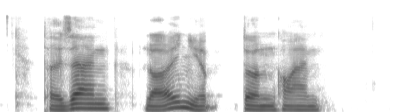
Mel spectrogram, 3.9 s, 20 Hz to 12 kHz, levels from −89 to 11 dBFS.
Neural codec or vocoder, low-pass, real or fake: codec, 16 kHz, 4 kbps, X-Codec, HuBERT features, trained on general audio; 7.2 kHz; fake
